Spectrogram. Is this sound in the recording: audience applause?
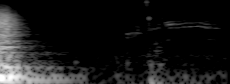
no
